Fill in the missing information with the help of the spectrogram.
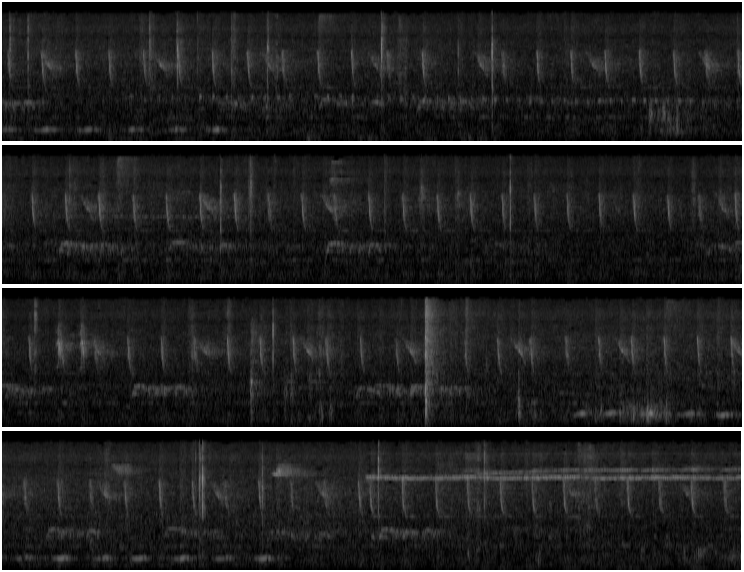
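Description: Outdoor woodland ambience: birds calling, including a quick run of low hooting notes heard twice, with the second one after about twenty seconds, over many faint clicks. Near the end a steady high insect trill starts.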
